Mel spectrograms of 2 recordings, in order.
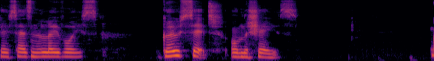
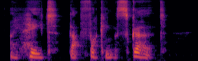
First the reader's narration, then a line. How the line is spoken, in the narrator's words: he growls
